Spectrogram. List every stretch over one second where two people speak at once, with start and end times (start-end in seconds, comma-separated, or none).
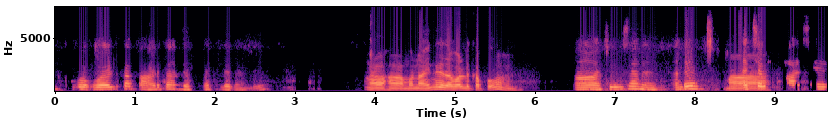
none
